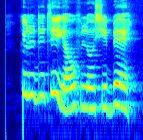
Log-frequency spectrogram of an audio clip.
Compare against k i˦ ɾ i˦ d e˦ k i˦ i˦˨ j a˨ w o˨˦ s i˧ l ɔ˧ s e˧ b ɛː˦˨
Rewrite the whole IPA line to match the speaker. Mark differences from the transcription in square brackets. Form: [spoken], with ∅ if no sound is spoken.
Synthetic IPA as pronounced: k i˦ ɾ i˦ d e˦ [t] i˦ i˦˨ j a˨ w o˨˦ [f] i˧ l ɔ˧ [ʃ] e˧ b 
